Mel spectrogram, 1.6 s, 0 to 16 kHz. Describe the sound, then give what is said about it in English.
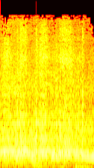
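Engines of a small motorcade of all-white cars carrying about 10 Klan members rev loudly as they drive past counter-protesters at a park, a steady droning roar with a slightly wavering pitch that fills the whole short stretch, with no voices. “Driving their engines past the counter-protesters, about 10 Klan members parked at an adjacent pavilion with two carry-out pizzas in hand.”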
